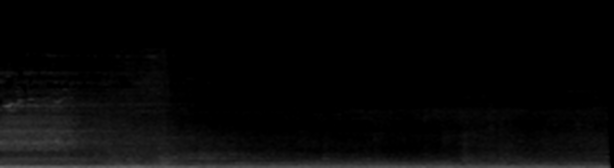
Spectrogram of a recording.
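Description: A triumphant game victory fanfare plays and fades.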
